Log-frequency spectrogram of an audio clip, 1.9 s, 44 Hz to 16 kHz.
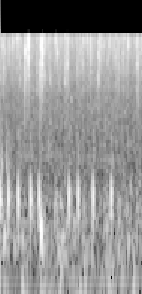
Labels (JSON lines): {"label": "biophony, pulse", "recorder": "SoundTrap 500"}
